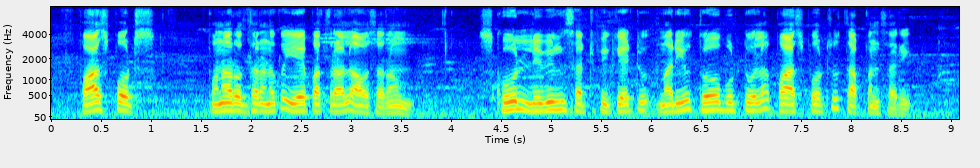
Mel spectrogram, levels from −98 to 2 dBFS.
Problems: low volume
